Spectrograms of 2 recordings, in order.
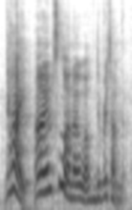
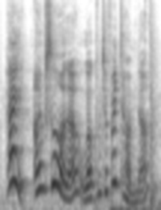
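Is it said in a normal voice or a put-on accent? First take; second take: normal voice; put-on accent. First: It is said without the character accent. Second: It is said in the character's put-on accent.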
